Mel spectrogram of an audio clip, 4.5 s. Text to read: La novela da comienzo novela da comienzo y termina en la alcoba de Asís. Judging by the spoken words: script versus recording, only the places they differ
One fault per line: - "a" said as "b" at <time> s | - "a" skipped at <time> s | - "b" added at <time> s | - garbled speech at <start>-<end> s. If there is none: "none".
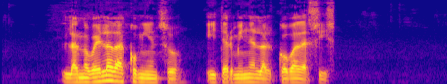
- "novela da comienzo" skipped at 1.9 s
